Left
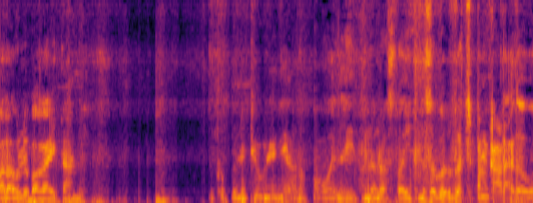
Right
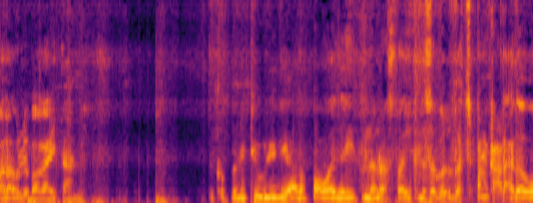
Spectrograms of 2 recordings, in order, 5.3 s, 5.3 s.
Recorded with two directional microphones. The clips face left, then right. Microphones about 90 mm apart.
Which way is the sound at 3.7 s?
35° right (ahead or behind).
